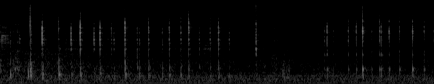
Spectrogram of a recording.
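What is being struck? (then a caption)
Small cardboard box. Fingernails scratch and tap the edges and sides of a small, hollow white cardboard gift box with gold trim. The result is a quiet, rapid, uneven run of dry, bright clicks and light scratches, each dying away almost instantly, with very little low end.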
